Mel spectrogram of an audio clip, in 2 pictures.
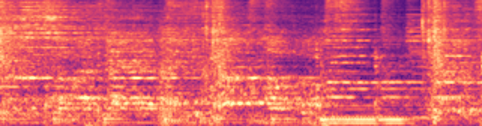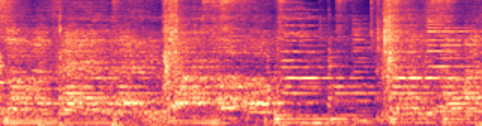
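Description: Large gospel choir of adult and children's voices singing with a live band, percussion marking the beat.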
